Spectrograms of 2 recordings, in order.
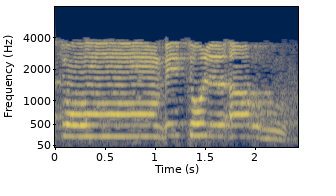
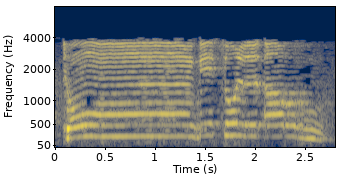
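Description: The two takes are said the same way.

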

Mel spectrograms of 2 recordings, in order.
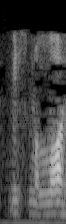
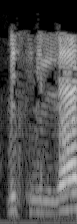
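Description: First: The L in Allah sounds heavy and thick. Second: The L in Allah sounds light and thin. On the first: The speaker calls it wrong. "ما ينفعش نقول" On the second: The speaker calls it right. "مرققة"

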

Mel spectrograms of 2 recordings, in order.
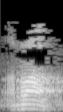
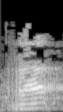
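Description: First: The ra is pronounced thick and heavy. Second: The ra is pronounced thin and light. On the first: "Tafkhim itu seperti ini" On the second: "kalau ra ini tipis"

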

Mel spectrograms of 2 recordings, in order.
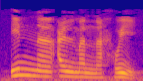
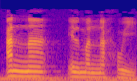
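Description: First: The first word begins with an 'i' vowel. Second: The first word begins with an 'a' vowel. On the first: The speaker calls it right. "dibaca dengan kasrah" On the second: The speaker calls it wrong. "tidak boleh"

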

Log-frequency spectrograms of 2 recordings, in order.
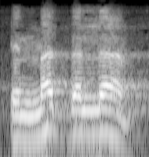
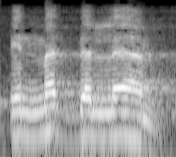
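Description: No difference in how they are said.

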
